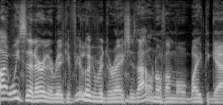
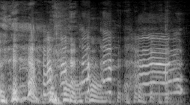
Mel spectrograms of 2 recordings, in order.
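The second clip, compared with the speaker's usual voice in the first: high-pitched cackling laugh. Real, not acted. Host cracks up at his own cancelling joke, high laughing. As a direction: burst into a long high laugh.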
